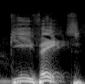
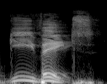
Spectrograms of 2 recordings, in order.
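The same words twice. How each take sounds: First: "Guy Vates" slow, high, mock German; "Guy Vates" as mock German name; dyslexic German. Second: "Guy Vates" with hard G, "Vates" rhyming with gates; dyslexic German. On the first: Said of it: "It's called dyslexic German". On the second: Pretend. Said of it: "that new dialect of German".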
